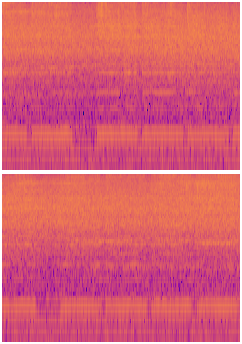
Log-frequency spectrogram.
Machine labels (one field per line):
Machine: slide rail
